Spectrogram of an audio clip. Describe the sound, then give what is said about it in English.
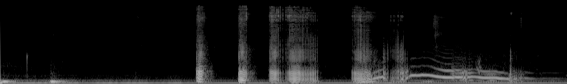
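Comedic fart sound effect of air escaping from a body: several short, faint spluttering bursts followed by a longer, drawn-out squeaky tone that wavers in pitch. “That's the sound of a fart coming out of one of the bodies right before it's getting reanimated.”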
